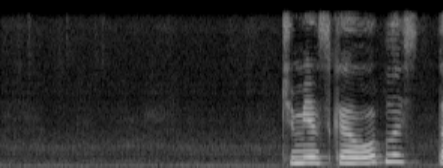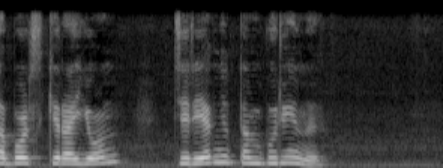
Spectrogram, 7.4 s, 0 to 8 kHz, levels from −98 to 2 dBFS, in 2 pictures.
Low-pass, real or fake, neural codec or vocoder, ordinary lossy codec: 7.2 kHz; fake; autoencoder, 48 kHz, 128 numbers a frame, DAC-VAE, trained on Japanese speech; none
